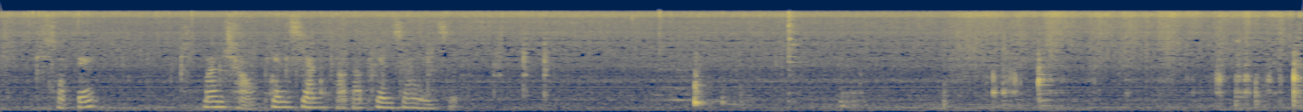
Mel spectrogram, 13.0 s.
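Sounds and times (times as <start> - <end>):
onion and garlic sizzling in oil: 0.0 - 13.0
wooden spatula scraping a pan: 9.4 - 13.0.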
